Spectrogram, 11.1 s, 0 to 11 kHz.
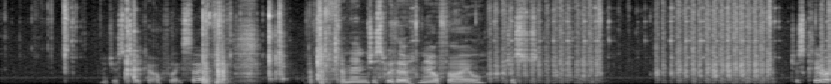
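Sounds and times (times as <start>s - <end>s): nail file rasping on wood: 6.5s - 8.1s, 8.7s - 11.0s.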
